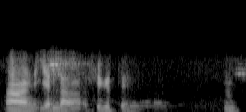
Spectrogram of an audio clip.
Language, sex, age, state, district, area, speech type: Kannada, male, 18-30, Karnataka, Chamarajanagar, rural, conversation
